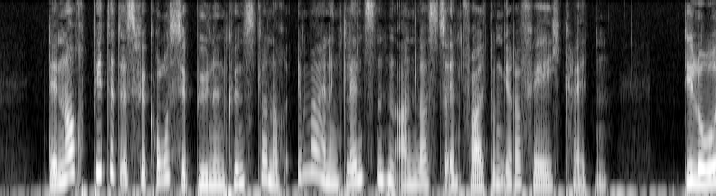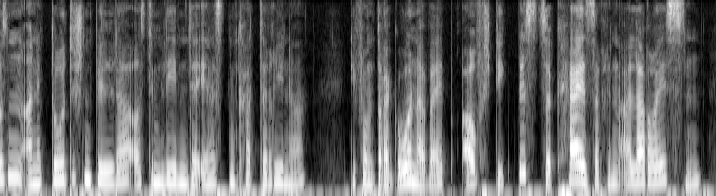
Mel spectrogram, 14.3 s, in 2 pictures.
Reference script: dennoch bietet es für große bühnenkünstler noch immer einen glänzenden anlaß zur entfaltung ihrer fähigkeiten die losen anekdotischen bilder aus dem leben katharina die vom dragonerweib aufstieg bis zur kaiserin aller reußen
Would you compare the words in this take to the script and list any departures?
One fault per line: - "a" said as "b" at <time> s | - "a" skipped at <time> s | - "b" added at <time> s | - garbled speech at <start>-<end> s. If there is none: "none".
- "der ersten" added at 9.1 s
